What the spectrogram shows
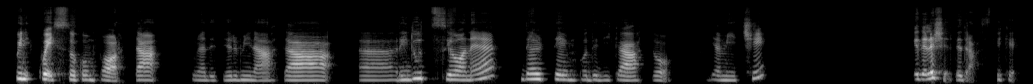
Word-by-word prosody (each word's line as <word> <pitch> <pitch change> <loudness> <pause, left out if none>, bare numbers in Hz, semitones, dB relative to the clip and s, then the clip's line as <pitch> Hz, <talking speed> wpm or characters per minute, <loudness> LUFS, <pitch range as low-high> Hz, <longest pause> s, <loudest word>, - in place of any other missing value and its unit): Quindi 255 -1 +7
questo 230 -4 +5
comporta 205 -1 0 0.3
una 200 -2 -11
determinata, 195 0 0 0.2
uhm, 200 0 -9
riduzione 260 - 0
del 245 0 +2
tempo 215 -3 -5
dedicato 195 -1 -3 0.3
agli 210 +2 -21
amici 200 - -7 1.5
e - - -1
delle 255 +4 +7
scelte 250 -7 -5
drastiche. 215 0 -15
205 Hz, 95 wpm, -23 LUFS, 195-240 Hz, 1.5 s, Quindi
